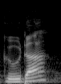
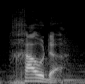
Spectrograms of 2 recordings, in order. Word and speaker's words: Gouda: cold is like Gouda look guys we don't pronounce that Gouda over here okay you want to hear the Dutch pronunciation of whatever that means okay here it is how des how des don't even try it though because it's gonna hurt your throat like it's you're probably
